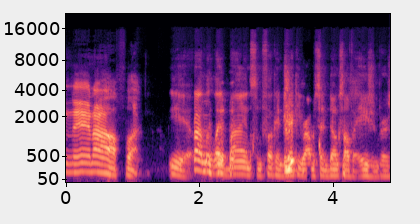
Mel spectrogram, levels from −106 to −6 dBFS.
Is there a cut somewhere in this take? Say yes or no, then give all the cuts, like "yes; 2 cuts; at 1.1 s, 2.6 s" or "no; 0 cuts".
yes; 2 cuts; at 1.9 s, 2.8 s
